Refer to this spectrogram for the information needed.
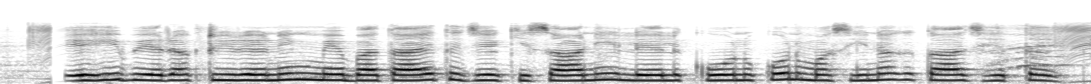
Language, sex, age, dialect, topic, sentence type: Maithili, female, 25-30, Bajjika, agriculture, statement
